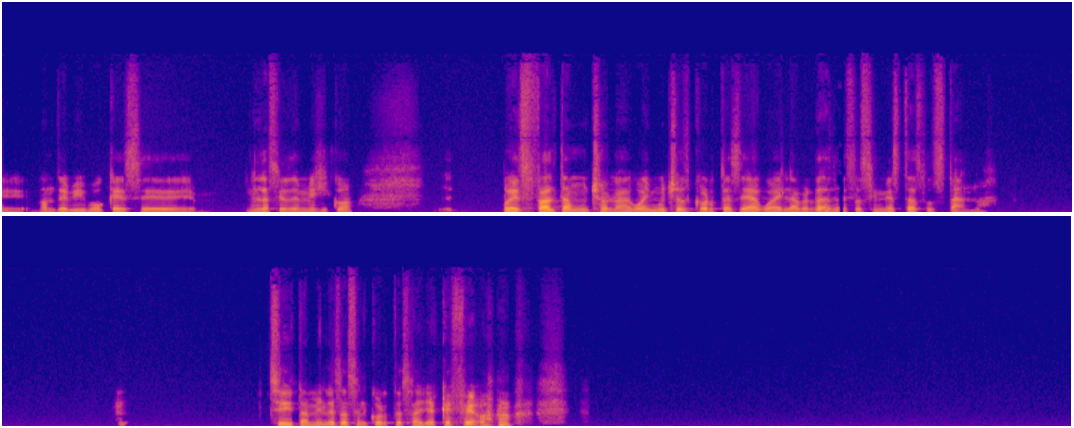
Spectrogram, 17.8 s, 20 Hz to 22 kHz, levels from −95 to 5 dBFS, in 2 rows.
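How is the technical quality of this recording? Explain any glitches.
One glitch stands out: a corrupt frame decoded between 6.93 and 7.01 s, right after "agua y la verdad" and before "sí me está asustando". A brief chirpy burst of noise, peaking around -20 dBFS, cuts in. Damaged bits in a few compressed frames were played anyway, so misread values put energy at wrong frequencies.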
